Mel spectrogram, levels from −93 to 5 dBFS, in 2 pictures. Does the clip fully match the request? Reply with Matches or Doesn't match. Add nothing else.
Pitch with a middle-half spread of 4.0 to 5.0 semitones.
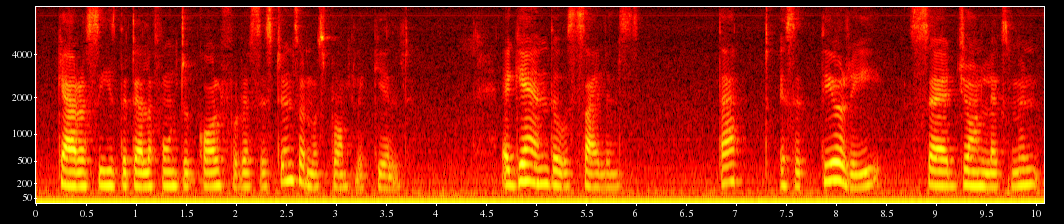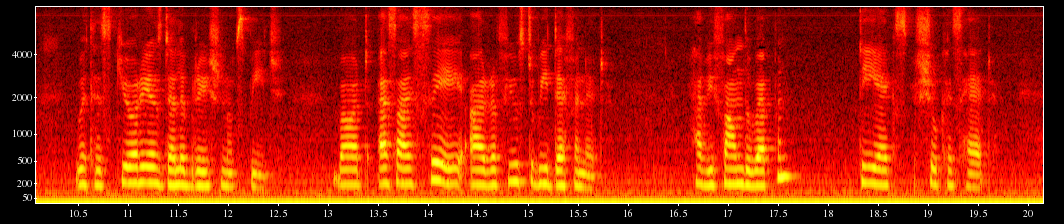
Doesn't match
